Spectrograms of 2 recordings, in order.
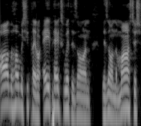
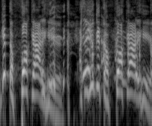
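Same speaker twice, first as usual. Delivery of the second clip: high, loud retold yell; angry outburst; 10 semitones higher, 7 dB louder than usual. He retells blowing up at Whitley, angry outburst. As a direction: act out blowing up at her.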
